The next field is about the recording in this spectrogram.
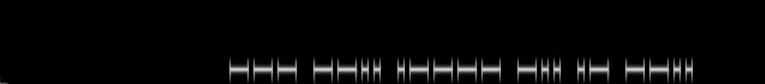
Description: Morse code, heard as a keyed tone, about 20 wpm, 700 Hz. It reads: OZ1DAZ
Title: DXCC-100 Call Signs - 6 Characters - 20wpm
